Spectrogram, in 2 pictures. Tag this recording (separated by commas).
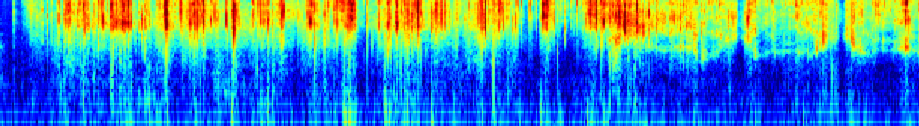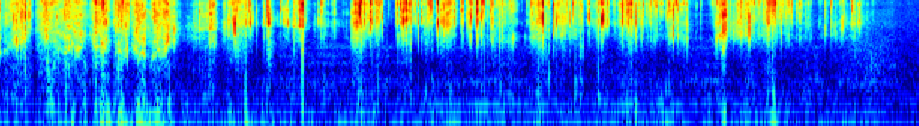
Crumpling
